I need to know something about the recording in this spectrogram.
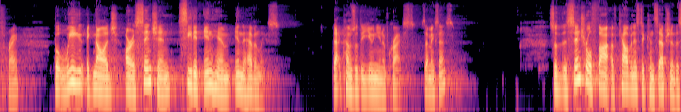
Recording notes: Recorded during Sunday School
